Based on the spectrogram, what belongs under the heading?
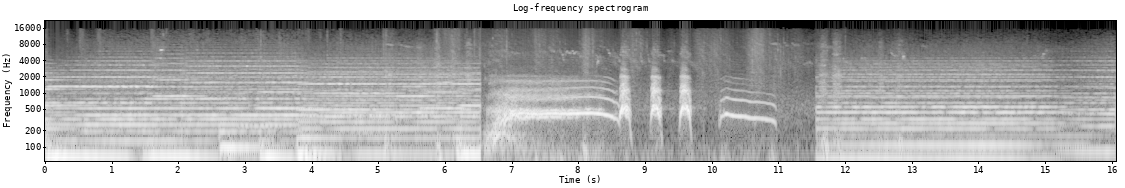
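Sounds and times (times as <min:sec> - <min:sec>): background music: 0:00.0 - 0:08.1, 0:11.6 - 0:16.0
wolf howling: 0:06.0 - 0:08.9, 0:10.2 - 0:11.0
wolf yelps: 0:06.7 - 0:10.8.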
